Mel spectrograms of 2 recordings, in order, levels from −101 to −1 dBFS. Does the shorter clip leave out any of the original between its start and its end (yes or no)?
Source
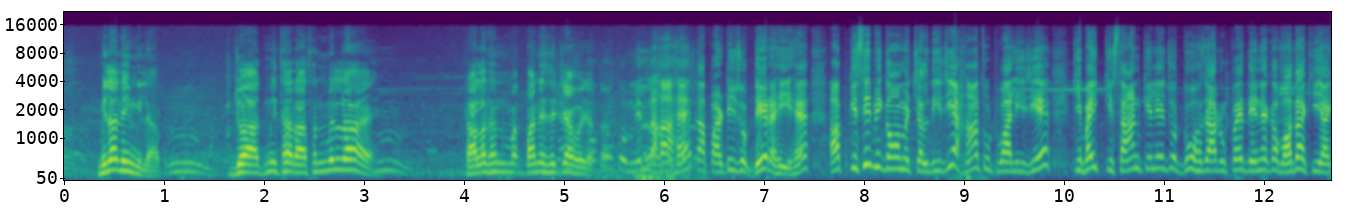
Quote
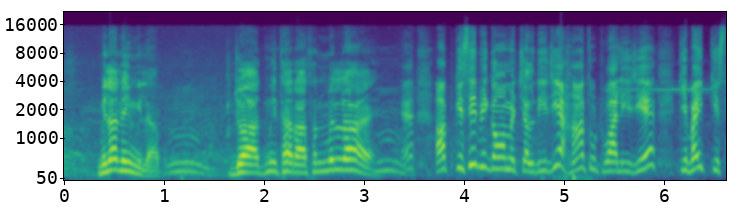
yes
